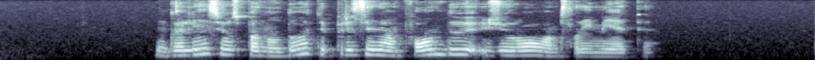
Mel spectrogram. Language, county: Lithuanian, Alytus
